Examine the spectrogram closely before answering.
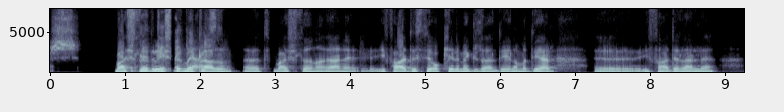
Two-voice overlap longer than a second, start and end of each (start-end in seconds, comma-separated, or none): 1.1-2.3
